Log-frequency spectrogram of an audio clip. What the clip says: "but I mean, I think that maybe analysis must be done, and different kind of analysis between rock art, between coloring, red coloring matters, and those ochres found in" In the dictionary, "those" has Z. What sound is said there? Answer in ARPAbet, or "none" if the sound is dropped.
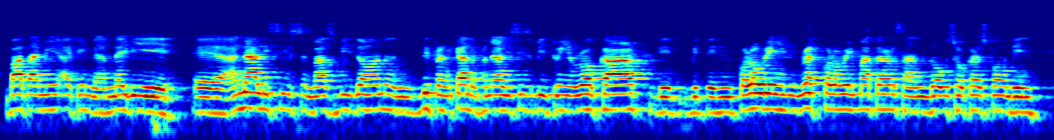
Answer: S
